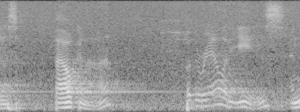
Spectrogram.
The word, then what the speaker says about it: Falconer: Falconer is the correct pronunciation.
